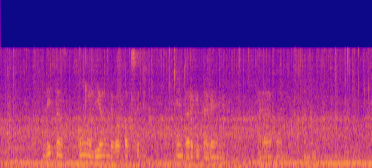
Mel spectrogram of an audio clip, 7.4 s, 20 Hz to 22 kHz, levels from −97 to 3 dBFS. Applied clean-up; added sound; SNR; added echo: none; Rain; -1 dB; reverberation time 0.8 s.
